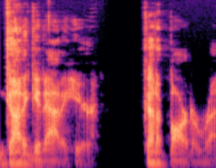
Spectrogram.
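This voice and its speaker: A man performs a put-on character voice. He moves at a fairly quick pace with big swings in loudness. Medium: read story. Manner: crude, cocky, swearing.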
